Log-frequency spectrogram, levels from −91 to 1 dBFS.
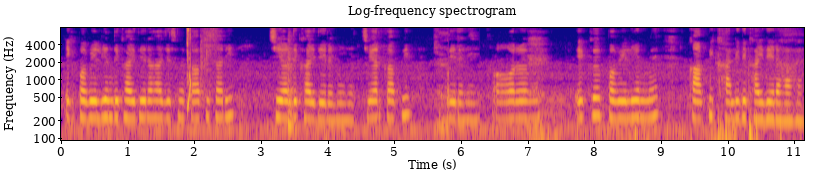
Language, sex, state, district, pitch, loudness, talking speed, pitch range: Hindi, female, Rajasthan, Nagaur, 215 Hz, -21 LUFS, 155 wpm, 210-220 Hz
